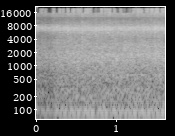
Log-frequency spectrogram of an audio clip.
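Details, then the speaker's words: Buick 455 big block V8 hot rod wagon with points and Quadrajet carb, burning oil through PCV, at idle: deep lumpy rumble with a light puffing tick from an exhaust leak; owner also listening for lifter noise. "but I'm gonna fire it up and see if I still have lifter ladder or what's going on other than exhaust leak nothing crazy"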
